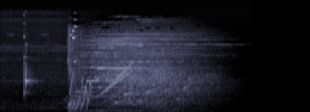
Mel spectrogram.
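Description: A whooshing game sound swells and fades.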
